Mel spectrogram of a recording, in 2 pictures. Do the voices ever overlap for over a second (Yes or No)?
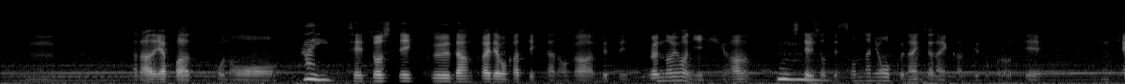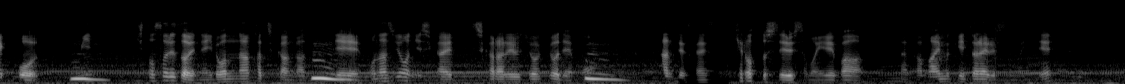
No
